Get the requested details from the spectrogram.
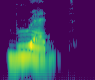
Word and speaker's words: bread: اي ان اي، اي ان اي جنب بعض، عشان كده قلتلكوا ان بريد بالرغم ان هو بيتكتب بي ار اي اي دي بس احنا بنعتبره شورت اي لانه بيتنطق بريد. بس لو جبت كلمة زي clean اللي هو نظيف، مش بقولها clean، انا بقولها clean لانه ال e a في حالته الطبيعية بتبقى e بيتنطق long e، فلما بيجي بيتنطق في bread short e دي حالة استثنائية exceptional استثنائية.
